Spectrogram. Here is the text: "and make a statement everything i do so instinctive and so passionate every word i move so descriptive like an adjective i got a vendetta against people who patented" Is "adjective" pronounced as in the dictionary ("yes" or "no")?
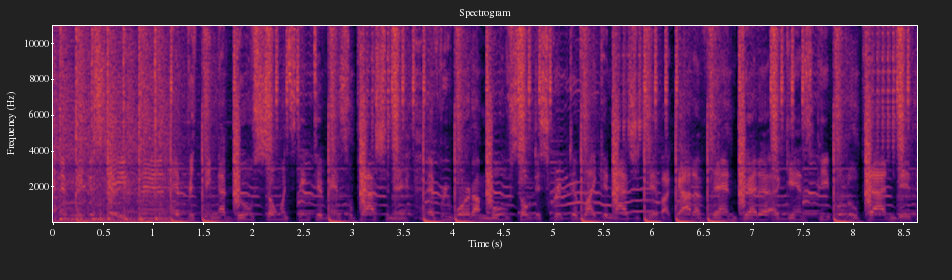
no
